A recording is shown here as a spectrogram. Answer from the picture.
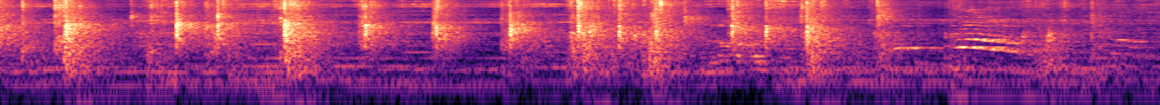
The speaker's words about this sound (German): Alle tragen weite Röcke und Schuhe mit dicken Absätzen. Zu der Musik drehen sie sich, stampfen auf den Boden, werfen ihre Arme in die Luft und ganz wichtig, sie klatschen.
